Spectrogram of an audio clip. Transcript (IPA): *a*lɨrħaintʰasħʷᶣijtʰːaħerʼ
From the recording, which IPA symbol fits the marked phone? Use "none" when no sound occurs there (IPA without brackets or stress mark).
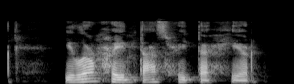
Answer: i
